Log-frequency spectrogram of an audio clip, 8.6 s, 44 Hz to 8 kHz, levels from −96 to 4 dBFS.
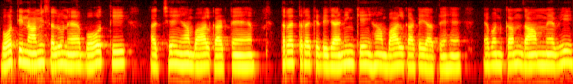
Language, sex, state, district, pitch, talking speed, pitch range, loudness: Hindi, male, Chhattisgarh, Kabirdham, 145 Hz, 180 wpm, 135-160 Hz, -16 LUFS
